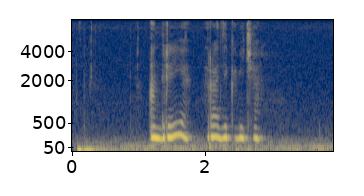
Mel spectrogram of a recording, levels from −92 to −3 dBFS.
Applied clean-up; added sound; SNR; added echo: none; none; none; none.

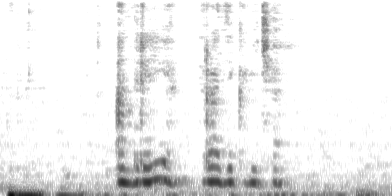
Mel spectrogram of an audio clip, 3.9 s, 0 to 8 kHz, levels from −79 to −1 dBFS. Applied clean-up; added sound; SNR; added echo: classical method WPE with log-MMSE.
